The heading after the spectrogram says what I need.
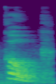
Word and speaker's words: Coke: Gente, a pronúncia de coca é coke. Não pode falar coke é galo.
